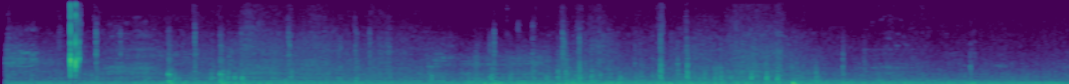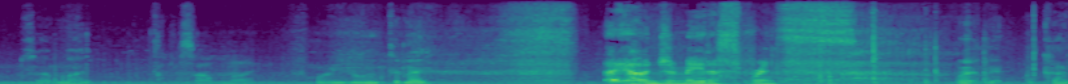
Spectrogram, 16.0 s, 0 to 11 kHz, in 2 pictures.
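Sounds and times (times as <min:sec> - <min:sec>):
car engine and road noise: 0:00.0 - 0:16.0.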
